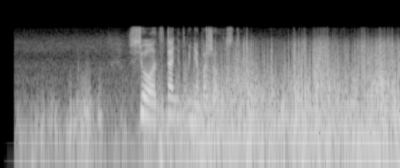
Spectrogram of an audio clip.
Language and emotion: Russian, angry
